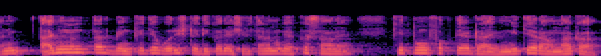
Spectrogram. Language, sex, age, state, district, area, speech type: Goan Konkani, male, 45-60, Goa, Canacona, rural, spontaneous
